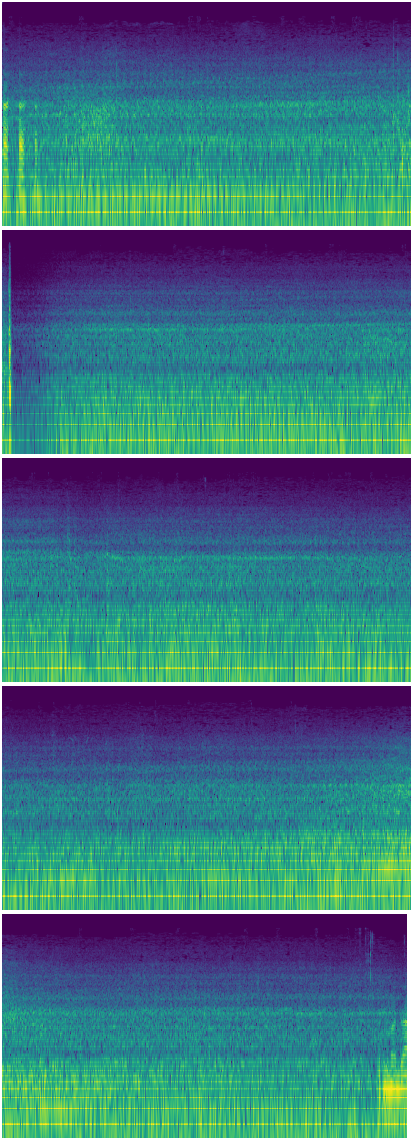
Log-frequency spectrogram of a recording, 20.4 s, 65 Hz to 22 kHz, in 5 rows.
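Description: Kawasaki Versys 650 parallel-twin motorcycle engine running steadily while riding in traffic, with wind rumbling on the microphone. About four seconds in there is a click and a brief drop in the sound.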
